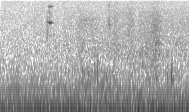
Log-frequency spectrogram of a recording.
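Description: Steady low electrical hum, with a short high beep about half a second in and faint rustling as someone moves in toward the microphone near the end.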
